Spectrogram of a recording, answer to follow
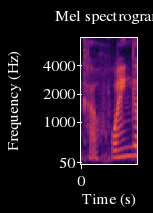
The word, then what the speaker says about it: Cahuenga: for a month, July 15th to August 15th on Cahuenga Boulevard, they had a big. You never say Coenga Boulevard. Cahuenga. Well, then spell it right, Los Angelinos.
